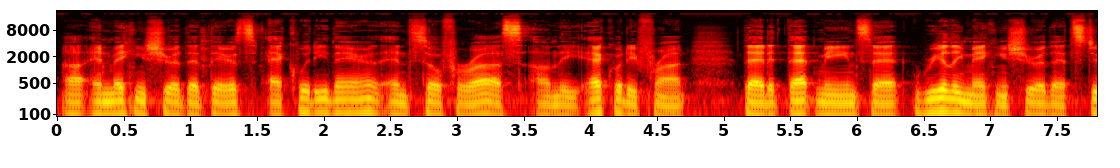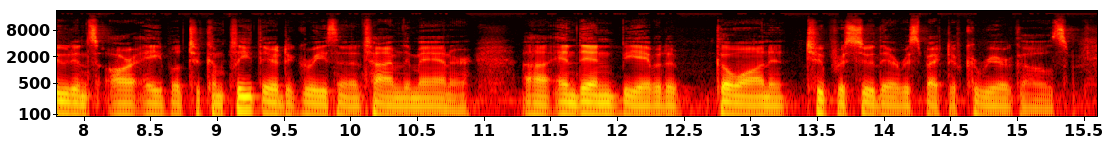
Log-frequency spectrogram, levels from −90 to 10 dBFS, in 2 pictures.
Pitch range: 80-95 Hz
